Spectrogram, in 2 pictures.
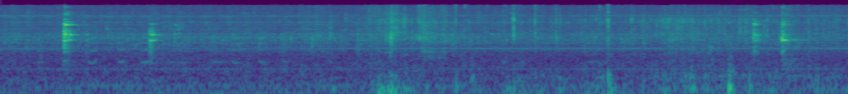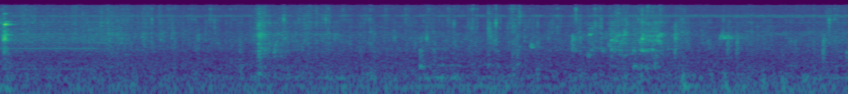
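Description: Guinea pig chewing and snipping fresh grass blades: irregular crisp snaps and crunches, sometimes several in quick succession, over a faint steady hum.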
